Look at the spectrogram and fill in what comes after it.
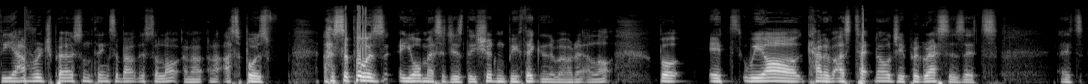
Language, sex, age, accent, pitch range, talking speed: English, male, 30-49, British, 105-130 Hz, 205 wpm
